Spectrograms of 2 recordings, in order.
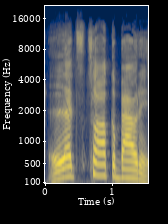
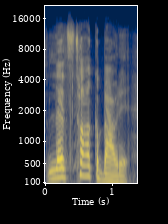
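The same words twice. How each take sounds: First: Louder and slower. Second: Said in the usual way. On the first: Acted. Vlogger kicking off the rant, louder and slower. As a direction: punch it out louder and slower the second time. Repeats catchphrase, second louder.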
